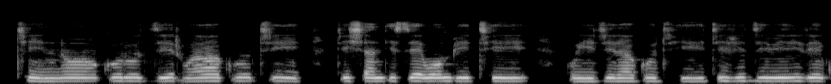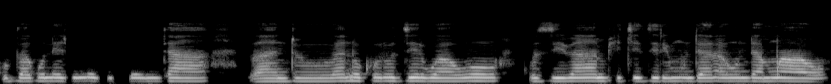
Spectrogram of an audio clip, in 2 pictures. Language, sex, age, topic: Ndau, female, 36-49, health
